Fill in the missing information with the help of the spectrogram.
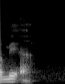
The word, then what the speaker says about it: مئة: أو كلمة ماء أنا بلفظها مئة مع إنها تكتب آه، ميم مكسورة ألف آه، همزة على كرسي تاء مربوطة ولا ألفظ الألف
